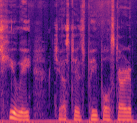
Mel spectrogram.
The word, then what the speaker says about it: Huey: Well, when you put HU-1, it becomes HUI, and people start pronouncing it as Huey, just as people started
